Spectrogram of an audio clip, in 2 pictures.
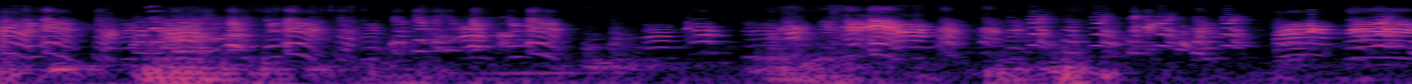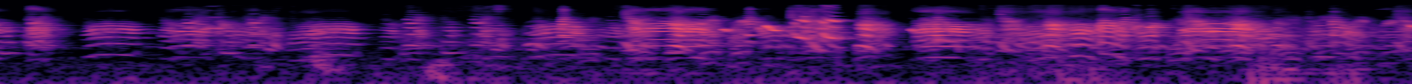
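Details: Zebra finches calling together in a dense chorus of nasal, harmonic beeping notes, many overlapping birds chattering continuously, with some soft low thumps and rustling.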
